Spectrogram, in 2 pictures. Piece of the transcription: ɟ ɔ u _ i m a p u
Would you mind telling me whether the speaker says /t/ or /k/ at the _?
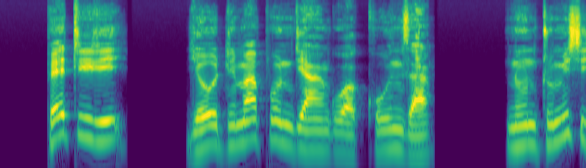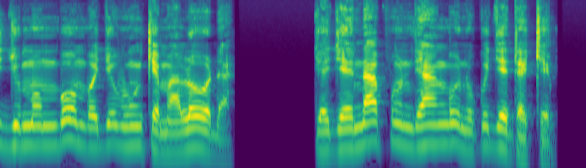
t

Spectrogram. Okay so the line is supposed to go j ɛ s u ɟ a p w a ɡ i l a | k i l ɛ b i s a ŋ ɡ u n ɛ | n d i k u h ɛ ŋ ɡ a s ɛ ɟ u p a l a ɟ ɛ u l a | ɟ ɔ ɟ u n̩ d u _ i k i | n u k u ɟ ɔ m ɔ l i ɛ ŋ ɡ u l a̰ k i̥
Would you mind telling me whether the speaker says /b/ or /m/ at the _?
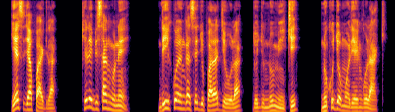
m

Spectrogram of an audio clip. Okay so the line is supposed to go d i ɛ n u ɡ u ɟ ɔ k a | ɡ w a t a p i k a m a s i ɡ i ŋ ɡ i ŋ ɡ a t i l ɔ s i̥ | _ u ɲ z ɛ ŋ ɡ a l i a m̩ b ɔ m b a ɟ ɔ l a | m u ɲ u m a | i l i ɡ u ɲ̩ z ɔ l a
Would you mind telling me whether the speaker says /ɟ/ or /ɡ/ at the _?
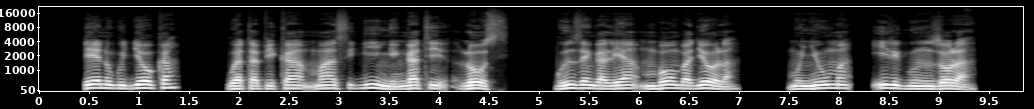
ɡ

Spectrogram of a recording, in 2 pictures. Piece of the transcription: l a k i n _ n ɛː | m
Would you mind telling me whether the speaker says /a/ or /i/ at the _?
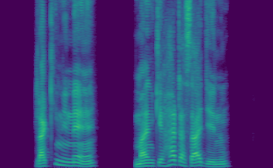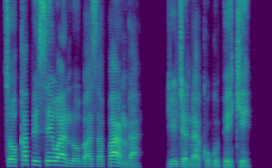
i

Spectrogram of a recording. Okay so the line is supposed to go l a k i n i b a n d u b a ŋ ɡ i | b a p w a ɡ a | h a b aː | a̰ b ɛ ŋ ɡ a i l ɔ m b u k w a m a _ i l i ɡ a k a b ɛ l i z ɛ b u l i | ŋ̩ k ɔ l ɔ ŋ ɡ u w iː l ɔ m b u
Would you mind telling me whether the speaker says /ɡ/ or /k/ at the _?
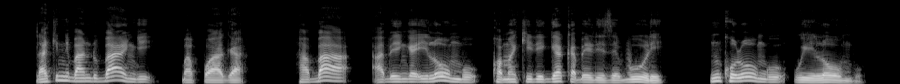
k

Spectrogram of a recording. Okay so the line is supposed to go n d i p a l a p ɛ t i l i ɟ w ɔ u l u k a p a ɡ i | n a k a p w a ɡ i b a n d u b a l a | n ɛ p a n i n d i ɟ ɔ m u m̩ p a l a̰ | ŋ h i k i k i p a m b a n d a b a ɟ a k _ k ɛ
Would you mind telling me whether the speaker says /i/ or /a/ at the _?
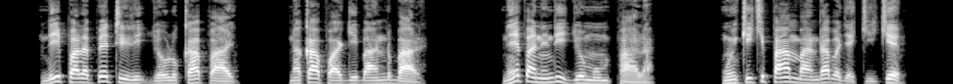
i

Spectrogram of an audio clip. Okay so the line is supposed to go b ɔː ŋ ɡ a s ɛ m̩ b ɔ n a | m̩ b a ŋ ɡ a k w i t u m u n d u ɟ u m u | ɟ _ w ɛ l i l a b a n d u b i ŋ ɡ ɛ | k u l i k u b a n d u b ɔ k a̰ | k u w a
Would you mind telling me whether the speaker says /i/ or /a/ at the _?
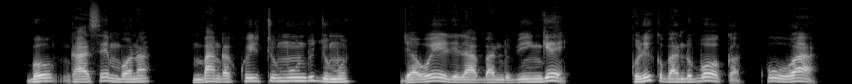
a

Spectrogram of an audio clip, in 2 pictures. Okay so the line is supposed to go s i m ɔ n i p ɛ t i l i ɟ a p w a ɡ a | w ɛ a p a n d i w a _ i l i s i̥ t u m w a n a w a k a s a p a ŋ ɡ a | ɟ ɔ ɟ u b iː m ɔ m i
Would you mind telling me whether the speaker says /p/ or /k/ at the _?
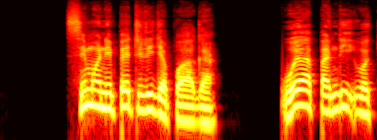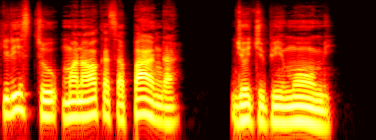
k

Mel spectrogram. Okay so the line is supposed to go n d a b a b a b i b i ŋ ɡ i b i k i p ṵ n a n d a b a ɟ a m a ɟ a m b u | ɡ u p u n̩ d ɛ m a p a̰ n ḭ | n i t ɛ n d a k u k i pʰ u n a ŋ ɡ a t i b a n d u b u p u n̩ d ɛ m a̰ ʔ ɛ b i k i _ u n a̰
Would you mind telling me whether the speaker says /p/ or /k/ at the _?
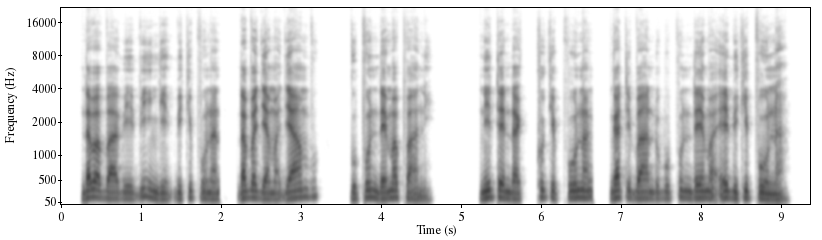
p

